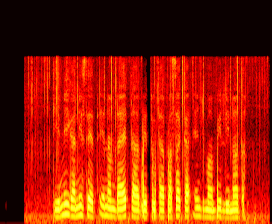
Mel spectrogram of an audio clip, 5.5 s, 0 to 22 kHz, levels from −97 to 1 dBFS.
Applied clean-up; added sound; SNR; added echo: none; Crackle; 16 dB; none.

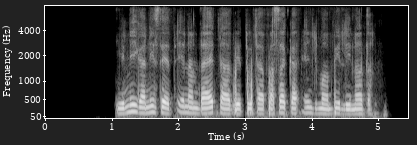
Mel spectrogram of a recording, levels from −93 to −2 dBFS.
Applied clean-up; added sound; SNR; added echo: neural mask model Resemble Enhance denoiser.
